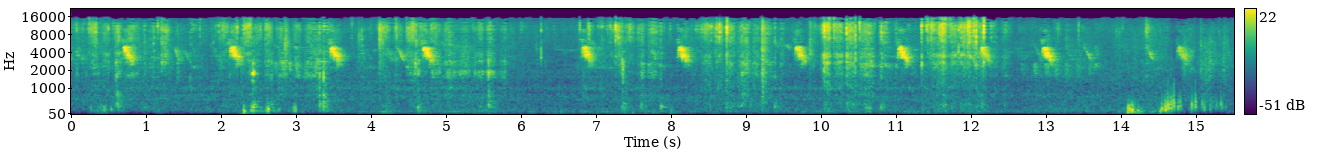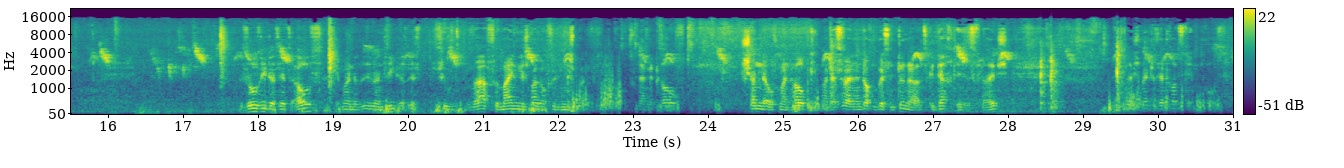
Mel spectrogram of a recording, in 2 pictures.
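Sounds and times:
bird chirping: 0:00.0 - 0:10.3, 0:10.9 - 0:13.8, 0:14.4 - 0:17.8, 0:20.0 - 0:22.0, 0:26.6 - 0:30.3.

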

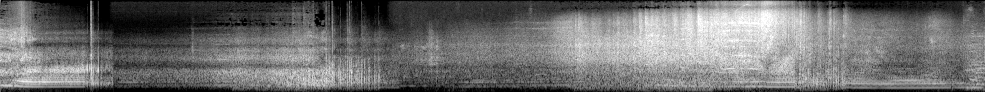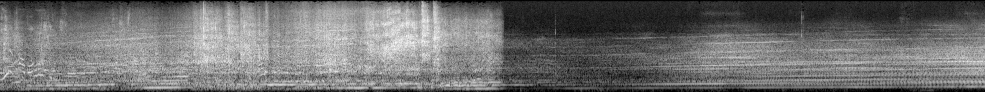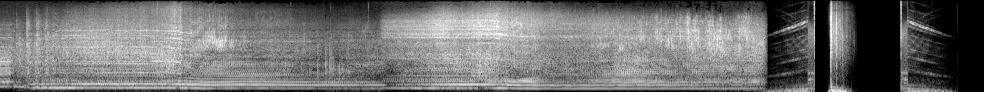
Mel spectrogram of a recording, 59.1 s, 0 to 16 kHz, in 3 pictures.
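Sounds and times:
rally car engine revving: 0:03.5 - 0:30.2, 0:30.8 - 0:54.7.

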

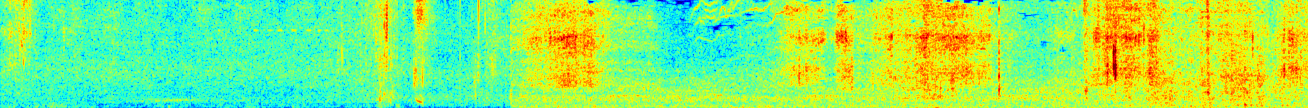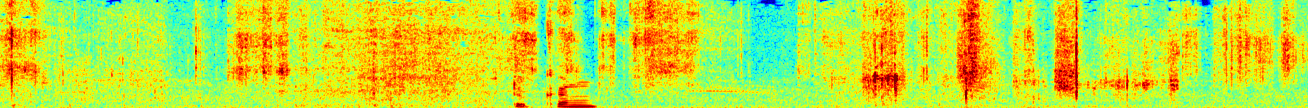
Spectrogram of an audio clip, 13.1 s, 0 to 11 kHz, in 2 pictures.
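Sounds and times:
gloved hands and clothing rustling: 0:00.0 - 0:13.0
man speaking: 0:09.1 - 0:09.6.

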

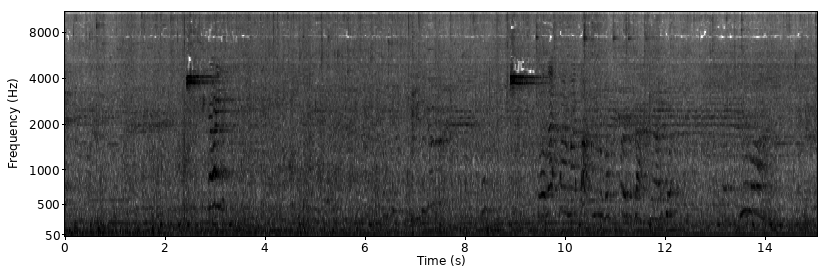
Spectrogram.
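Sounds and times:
horse hooves on soft dirt: 0:00.0 - 0:15.0.

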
